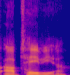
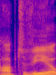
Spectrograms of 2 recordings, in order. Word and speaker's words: Optavia: eopt a it looks like it should be pronounced Octavia but it's opt to via and that's why they put freaking opt and bolts you'll say op the OP the via instead of Octavia but opt via what they're selling to you is there people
